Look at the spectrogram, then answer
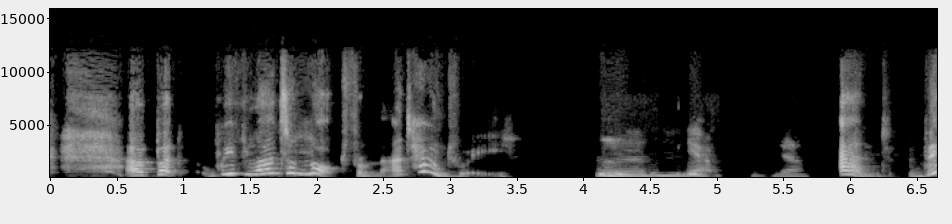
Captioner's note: group murmurs in agreement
